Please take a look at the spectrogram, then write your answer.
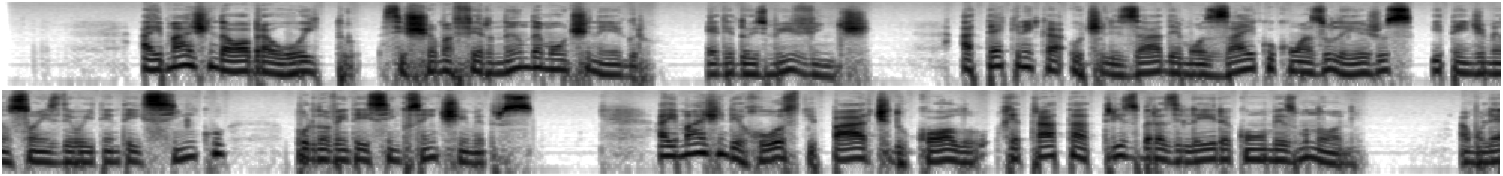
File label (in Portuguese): audiodescrição; galeria virtual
